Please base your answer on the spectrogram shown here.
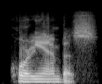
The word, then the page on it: choriambus: American English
